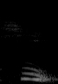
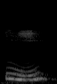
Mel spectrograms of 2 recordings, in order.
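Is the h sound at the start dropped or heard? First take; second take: heard; dropped. First: The word starts with an audible h sound. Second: The word starts with a vowel, no h. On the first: The speaker calls it right. "but he. You have to hear the H" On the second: The speaker calls it wrong. "not e"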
